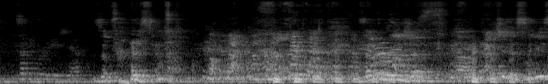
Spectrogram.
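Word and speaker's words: Zaporizhzhia: They have a sister city in Ukraine, and I forget how to pronounce it, something like Zidofor or something. It's Zaporizhia.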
